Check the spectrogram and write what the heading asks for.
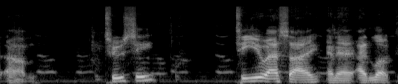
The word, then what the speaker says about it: tusi: Everyone's saying it potentially is is called um Tusi, TU SI, and I looked, it's how you pronounce it, Tusi.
